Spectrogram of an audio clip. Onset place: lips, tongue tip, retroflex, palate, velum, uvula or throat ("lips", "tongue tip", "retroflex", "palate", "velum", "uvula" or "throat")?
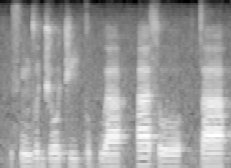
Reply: tongue tip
